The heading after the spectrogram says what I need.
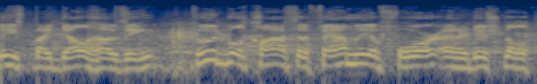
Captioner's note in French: voix de l'interprète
